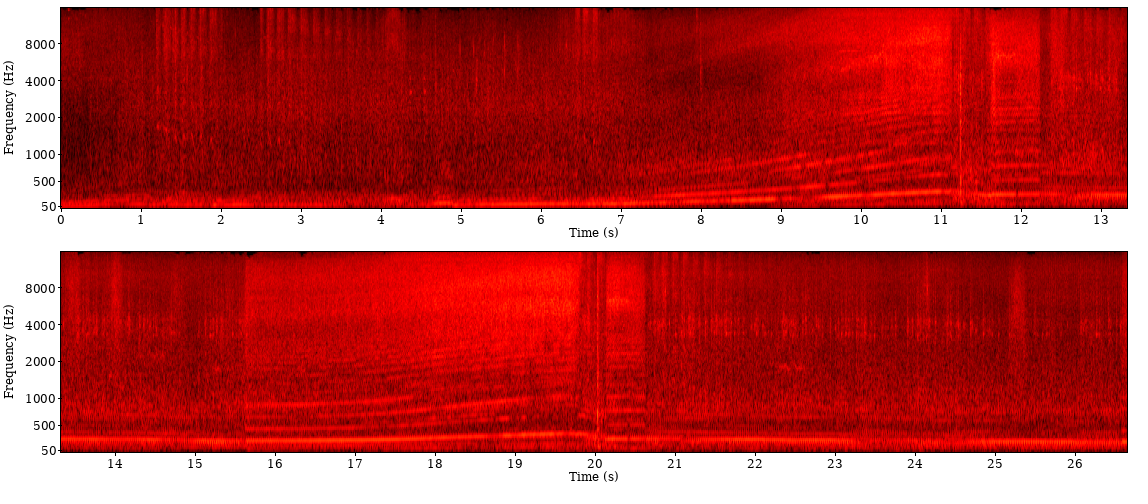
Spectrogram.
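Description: A car engine revs higher and higher as it speeds up, then drops as the gears shift.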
